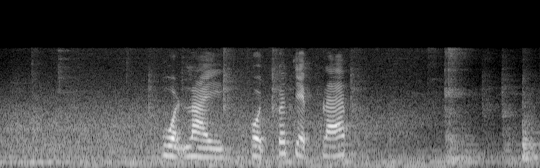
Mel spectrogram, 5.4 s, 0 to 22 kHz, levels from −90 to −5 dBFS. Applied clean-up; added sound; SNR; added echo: none; Sliding door; 9 dB; none.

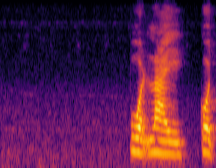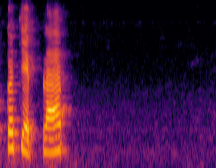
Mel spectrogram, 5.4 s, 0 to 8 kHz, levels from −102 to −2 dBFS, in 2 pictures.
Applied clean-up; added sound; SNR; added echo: none; none; none; none.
